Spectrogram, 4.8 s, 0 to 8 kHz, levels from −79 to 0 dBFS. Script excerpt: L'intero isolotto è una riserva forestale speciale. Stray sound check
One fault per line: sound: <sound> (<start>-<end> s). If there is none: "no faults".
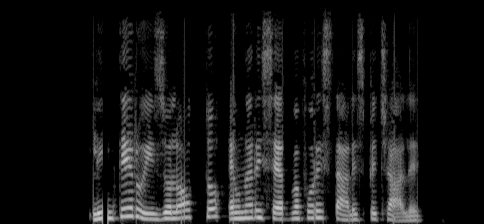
sound: dropout (1.0-1.1 s)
